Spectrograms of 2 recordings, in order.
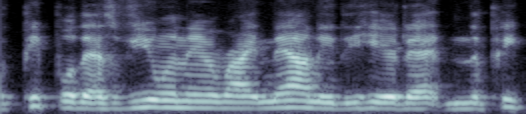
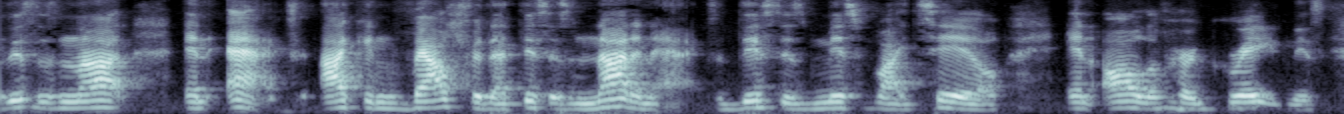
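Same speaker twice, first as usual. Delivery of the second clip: normal talking voice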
